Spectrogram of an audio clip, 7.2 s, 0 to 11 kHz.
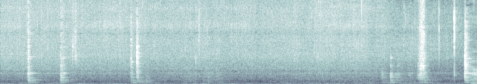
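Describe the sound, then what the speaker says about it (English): Bacon sizzles on a Blackstone 22-inch griddle, a steady close frying hiss broken by scraping and stirring strokes of a spatula at irregular moments. "this bacon is pretty much done. You can see that nice, beautiful color and that sizzle"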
